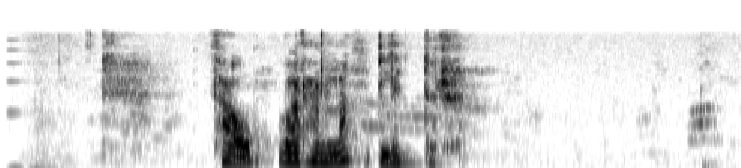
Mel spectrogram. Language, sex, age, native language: Icelandic, female, 60-69, Icelandic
